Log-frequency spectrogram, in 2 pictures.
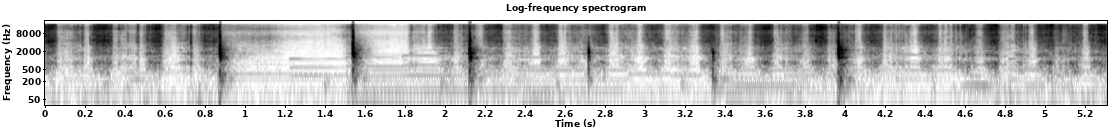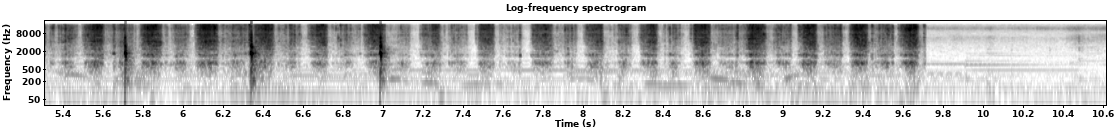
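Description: Raw potato grated by hand on a metal grater: quick rasping strokes, several a second, with a short pause about a second in, stopping abruptly near the end.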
